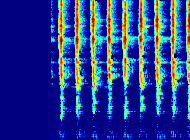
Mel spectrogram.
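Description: Clock-ticking sound effect, about five ticks a second, starting about two-thirds of a second in after a short silence: a quiz countdown giving thinking time before the answer.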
